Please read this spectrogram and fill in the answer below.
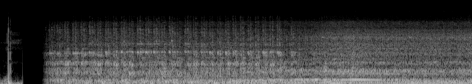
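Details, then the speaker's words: Nissan Teana J32 with rough idle, engine shake and occasional stalling: lumpy uneven idle with irregular shake; owner first guessed ignition coils, cause found to be an air leak past a hardened intake gasket. "ก็สวัสดีครับช่องเองอีกแล้วนะครับวันนี้นะครับมาแก้อาการครับนาเป็นตัวนี้ครับเป็นTeanaj32ครับเป็นที่น่าตัวซี32นะอาการมีอยู่ว่าเดินเบาไม่เรียบเครื่องสั่นนะครับแล้วก็ดับกลางอากาศก็มีนะครับ"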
